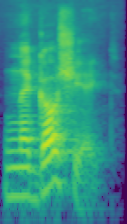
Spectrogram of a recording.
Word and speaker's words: negotiate: Negotiate. Negotiate. Again, here the stress is in go. Negotiate. Negotiate. And the final part of this verb is pronounced like she ate.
